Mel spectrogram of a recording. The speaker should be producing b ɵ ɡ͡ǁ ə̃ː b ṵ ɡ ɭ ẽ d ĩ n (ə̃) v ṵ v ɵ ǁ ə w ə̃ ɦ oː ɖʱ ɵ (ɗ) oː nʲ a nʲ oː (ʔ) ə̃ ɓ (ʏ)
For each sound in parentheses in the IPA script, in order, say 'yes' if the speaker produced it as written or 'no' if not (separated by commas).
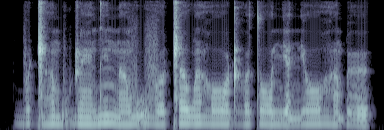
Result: yes, no, no, yes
